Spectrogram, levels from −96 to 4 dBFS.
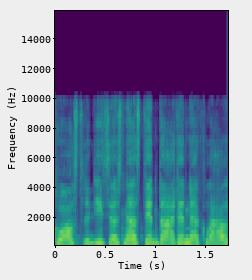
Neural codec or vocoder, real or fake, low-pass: autoencoder, 22.05 kHz, a latent of 192 numbers a frame, VITS, trained on many speakers; fake; 9.9 kHz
